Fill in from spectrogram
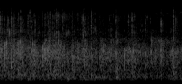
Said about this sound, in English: Thank you, guys. Clap for them.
